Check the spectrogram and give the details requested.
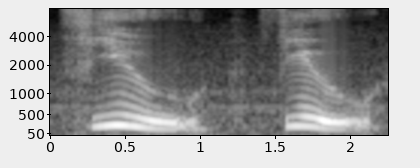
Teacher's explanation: When it has an F sound, the F sound, you often hear the Y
